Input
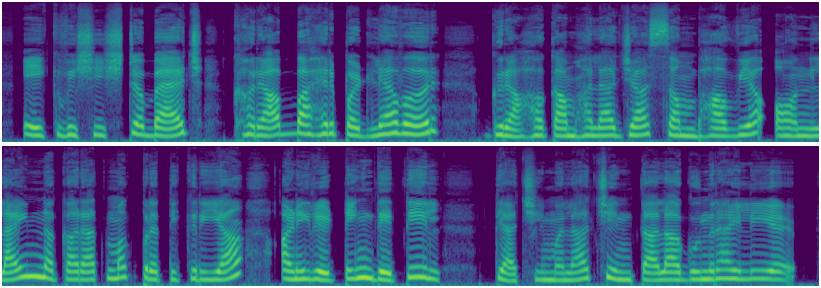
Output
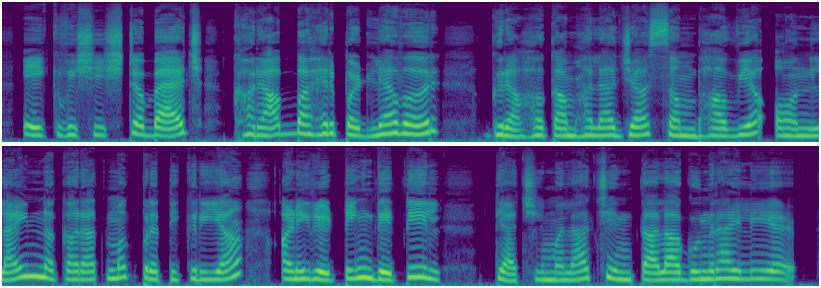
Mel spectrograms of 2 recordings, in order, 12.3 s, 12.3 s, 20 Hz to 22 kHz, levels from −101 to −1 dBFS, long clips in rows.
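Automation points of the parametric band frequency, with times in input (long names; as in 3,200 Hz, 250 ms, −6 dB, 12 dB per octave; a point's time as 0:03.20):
parametric band −14 dB 0.44 octaves
0:01.26 170 Hz
0:02.19 950 Hz
0:09.35 950 Hz
0:10.56 3,800 Hz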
